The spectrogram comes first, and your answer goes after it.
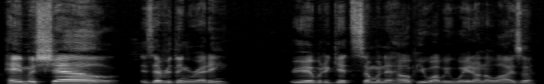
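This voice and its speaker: An actor playing an upbeat, brash executive who talks in casual slang, in an audio drama. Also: male voice, a little high, fast, no room sound, clean studio sound, close to an everyday voice. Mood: businesslike, urgent.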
